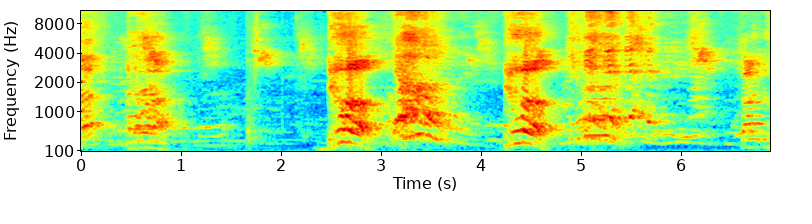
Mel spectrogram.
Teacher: कारण पोटातून ह आवाज आली हवा पण आली आवाज आला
